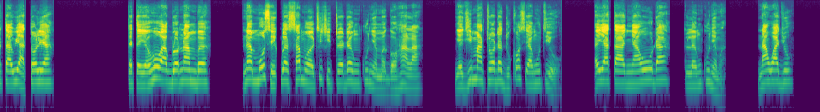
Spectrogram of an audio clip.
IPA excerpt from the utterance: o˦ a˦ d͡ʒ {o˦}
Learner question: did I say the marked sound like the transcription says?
yes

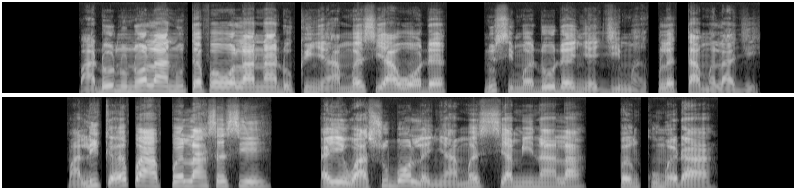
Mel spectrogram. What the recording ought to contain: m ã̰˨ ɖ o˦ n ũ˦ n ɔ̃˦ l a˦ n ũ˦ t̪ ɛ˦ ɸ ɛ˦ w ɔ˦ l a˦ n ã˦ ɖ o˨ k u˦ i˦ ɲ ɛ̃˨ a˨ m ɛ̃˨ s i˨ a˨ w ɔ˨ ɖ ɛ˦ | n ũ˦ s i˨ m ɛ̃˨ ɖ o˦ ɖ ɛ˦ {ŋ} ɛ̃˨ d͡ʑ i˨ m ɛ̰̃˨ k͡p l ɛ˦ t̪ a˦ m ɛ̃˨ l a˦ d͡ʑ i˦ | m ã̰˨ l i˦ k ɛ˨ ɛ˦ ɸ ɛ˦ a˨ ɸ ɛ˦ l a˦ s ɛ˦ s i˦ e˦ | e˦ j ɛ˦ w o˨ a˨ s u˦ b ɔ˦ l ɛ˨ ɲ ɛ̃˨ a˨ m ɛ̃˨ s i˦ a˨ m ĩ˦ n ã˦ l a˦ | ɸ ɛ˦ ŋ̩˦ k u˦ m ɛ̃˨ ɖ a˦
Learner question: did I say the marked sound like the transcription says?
no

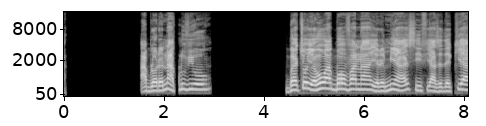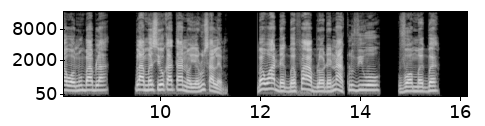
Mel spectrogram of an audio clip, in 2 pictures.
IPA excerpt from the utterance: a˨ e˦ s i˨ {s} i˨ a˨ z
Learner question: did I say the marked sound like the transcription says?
no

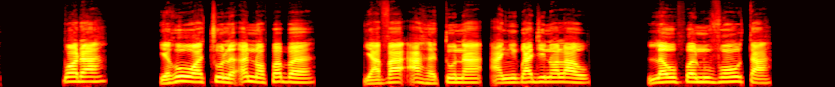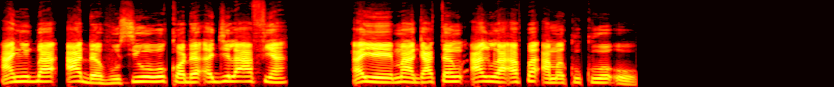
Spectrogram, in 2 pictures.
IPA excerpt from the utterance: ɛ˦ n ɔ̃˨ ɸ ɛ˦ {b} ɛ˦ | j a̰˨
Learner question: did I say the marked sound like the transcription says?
yes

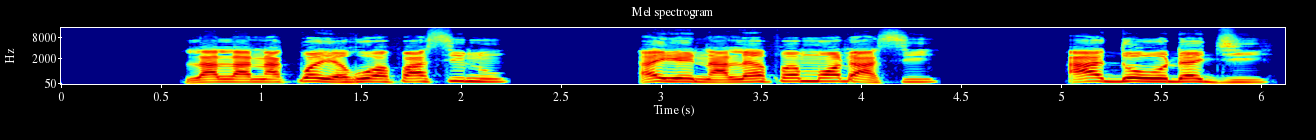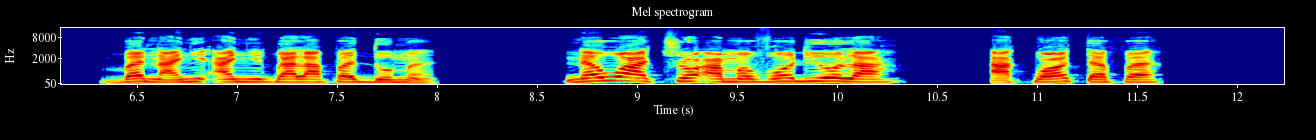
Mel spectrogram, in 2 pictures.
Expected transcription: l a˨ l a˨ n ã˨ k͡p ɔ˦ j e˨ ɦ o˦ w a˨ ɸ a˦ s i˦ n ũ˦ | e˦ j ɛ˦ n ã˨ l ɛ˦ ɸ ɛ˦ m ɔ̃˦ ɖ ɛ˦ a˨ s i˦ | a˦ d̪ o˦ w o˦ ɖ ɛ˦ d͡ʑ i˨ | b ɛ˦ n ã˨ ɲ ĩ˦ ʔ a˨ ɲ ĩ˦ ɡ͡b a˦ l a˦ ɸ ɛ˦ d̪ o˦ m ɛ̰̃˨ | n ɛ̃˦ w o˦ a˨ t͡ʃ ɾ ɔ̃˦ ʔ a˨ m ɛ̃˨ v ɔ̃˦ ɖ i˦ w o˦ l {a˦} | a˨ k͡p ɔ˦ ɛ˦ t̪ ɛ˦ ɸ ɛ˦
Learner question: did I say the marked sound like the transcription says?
yes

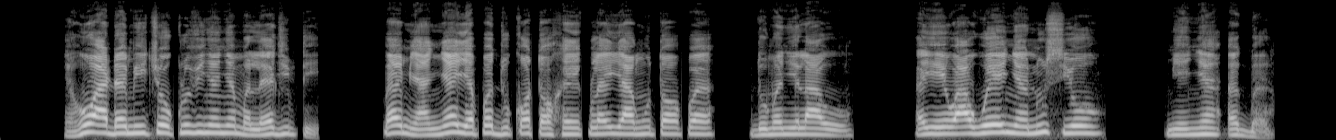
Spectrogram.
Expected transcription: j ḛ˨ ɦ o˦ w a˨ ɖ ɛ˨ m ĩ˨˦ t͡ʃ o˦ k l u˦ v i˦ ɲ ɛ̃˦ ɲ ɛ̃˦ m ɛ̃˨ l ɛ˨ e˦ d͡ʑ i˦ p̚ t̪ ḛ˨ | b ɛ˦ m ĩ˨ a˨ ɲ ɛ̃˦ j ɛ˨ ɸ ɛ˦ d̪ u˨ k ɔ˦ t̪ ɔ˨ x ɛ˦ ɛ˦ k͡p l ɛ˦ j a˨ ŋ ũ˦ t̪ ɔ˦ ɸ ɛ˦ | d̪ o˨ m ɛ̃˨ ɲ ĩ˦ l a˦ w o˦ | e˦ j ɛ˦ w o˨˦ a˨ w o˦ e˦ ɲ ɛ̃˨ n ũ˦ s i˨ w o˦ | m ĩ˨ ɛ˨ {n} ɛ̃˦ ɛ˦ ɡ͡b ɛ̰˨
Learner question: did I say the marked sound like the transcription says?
no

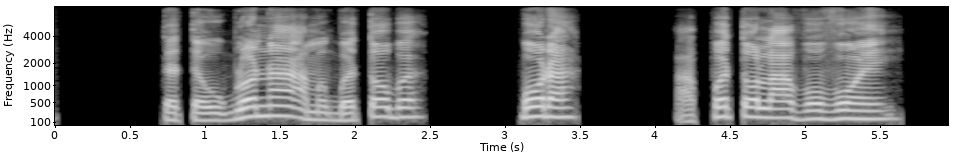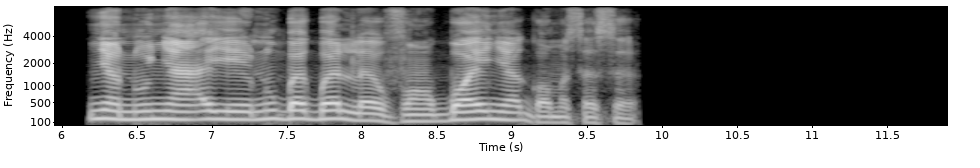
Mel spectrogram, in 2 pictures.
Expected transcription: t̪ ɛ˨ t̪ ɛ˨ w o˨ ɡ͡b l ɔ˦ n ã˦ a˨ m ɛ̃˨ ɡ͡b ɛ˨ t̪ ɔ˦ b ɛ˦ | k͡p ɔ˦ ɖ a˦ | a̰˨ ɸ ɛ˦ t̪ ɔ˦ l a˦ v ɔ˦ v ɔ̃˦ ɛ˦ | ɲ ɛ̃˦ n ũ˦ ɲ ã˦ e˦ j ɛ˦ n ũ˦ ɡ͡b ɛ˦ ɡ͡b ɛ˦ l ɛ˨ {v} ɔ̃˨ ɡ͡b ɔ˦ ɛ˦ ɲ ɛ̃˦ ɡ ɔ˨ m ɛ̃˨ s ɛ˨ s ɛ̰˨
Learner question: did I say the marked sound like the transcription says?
yes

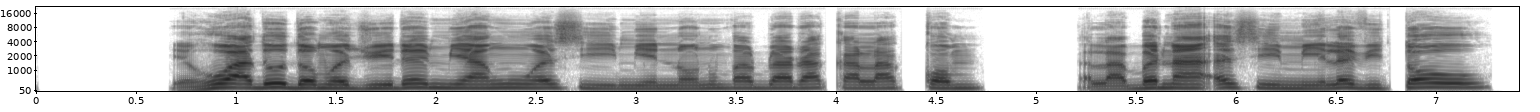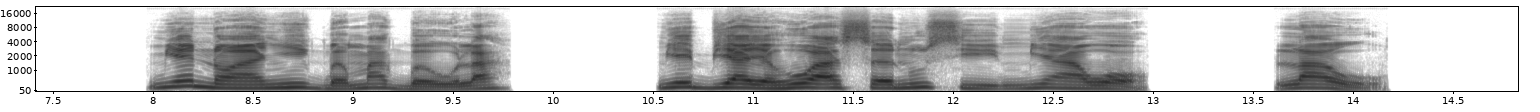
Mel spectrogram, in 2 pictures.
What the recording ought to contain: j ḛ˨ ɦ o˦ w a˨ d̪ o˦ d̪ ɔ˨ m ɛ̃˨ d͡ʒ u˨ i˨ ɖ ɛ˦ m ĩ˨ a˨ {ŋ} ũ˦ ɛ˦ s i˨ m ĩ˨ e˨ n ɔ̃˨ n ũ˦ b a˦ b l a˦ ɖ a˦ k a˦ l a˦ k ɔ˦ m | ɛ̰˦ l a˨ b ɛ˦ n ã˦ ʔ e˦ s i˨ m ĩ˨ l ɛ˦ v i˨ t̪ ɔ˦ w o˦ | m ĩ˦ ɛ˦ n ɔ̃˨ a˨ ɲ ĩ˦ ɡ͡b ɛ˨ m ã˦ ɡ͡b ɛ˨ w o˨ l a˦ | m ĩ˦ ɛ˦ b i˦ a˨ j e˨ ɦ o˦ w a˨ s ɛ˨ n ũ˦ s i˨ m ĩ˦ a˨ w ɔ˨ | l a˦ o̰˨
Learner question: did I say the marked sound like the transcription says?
yes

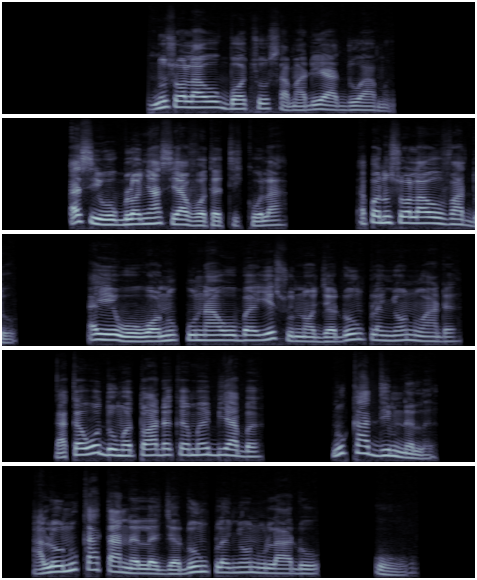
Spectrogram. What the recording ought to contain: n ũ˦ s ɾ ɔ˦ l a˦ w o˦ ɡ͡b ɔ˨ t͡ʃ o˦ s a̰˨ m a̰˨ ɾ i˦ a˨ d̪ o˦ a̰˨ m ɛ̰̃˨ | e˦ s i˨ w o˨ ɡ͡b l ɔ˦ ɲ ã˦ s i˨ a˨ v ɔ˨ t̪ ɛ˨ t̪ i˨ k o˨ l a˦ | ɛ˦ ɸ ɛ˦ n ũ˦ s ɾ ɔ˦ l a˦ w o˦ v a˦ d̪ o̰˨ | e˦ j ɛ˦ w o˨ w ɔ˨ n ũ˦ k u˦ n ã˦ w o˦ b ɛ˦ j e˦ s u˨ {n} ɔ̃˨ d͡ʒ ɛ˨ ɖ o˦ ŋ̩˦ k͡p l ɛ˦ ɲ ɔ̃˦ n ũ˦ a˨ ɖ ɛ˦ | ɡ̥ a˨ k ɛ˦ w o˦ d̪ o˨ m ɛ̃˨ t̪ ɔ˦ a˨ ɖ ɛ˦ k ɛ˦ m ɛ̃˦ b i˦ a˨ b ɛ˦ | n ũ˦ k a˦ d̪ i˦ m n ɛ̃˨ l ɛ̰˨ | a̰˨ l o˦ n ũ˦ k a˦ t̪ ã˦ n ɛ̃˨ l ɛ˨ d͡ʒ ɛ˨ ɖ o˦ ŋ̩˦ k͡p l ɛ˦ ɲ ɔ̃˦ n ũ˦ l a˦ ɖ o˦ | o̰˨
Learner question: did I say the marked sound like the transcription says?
yes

